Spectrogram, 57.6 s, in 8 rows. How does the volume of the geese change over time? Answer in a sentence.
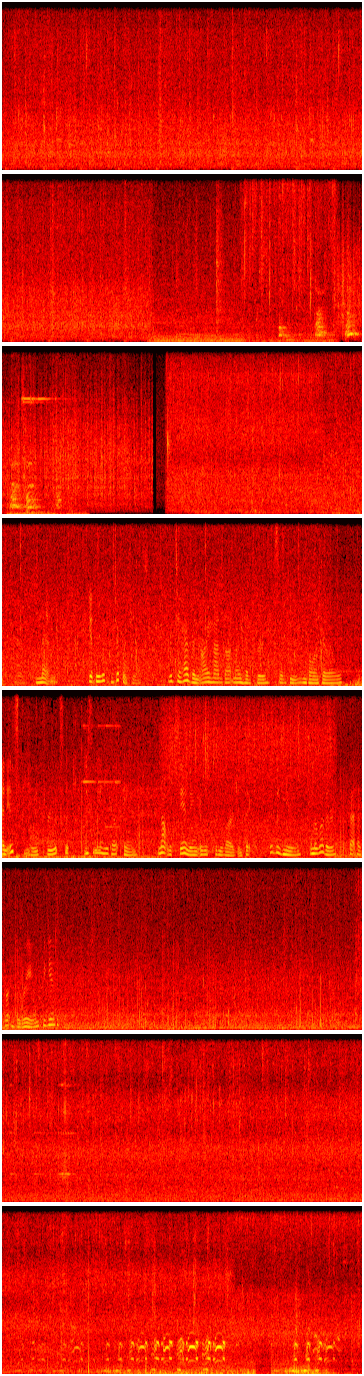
The volume of the geese goes up.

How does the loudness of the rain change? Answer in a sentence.
The volume of the rain stays about the same.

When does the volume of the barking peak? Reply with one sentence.
The volume of the barking peaks at 14 seconds.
